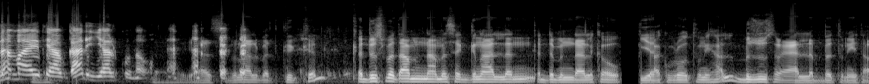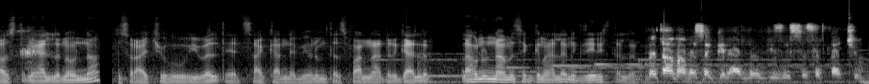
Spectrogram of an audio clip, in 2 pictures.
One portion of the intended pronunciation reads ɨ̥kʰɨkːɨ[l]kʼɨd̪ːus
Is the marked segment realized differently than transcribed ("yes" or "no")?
no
